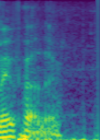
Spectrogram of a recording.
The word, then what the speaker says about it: Mapother: William Mapover? – Hell yeah. – Mapother? How do you say his name? – William Mapother.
